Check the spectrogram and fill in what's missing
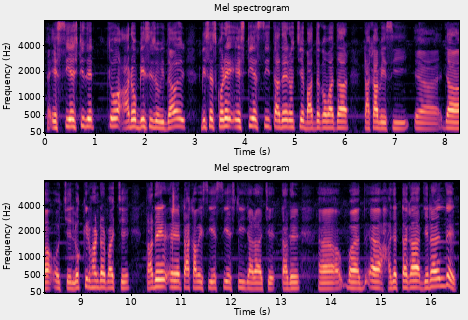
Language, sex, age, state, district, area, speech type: Bengali, male, 30-45, West Bengal, Darjeeling, urban, spontaneous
